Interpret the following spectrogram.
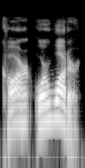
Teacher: The pronunciation, particularly the rhotic R where you pronounce the R at the end of words like car or water, is a key difference.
